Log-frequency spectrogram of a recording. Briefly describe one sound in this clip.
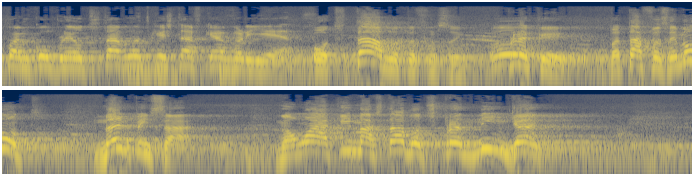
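A man speaks with animation into a microphone, his voice filling a hall.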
